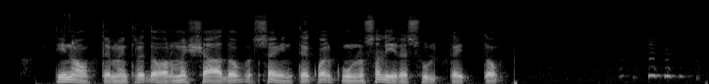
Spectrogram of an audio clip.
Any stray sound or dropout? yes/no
yes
